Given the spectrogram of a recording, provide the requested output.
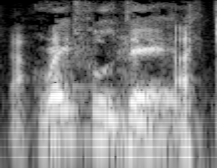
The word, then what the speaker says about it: Grateful Dead: Grateful Dead.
